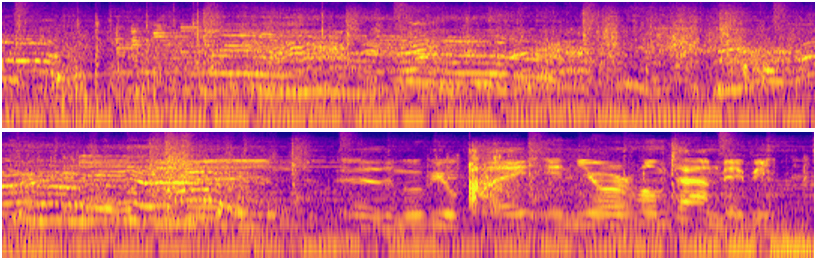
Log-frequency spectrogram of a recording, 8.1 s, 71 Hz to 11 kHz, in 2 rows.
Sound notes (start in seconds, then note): 2.3 growling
